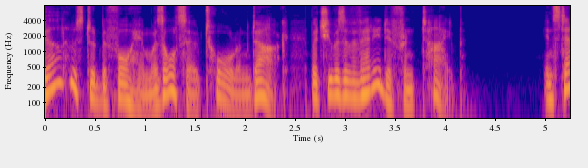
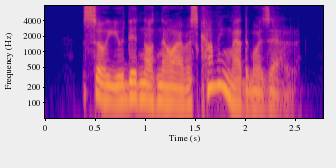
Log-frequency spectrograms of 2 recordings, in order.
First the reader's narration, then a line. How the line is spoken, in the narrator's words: he said quickly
